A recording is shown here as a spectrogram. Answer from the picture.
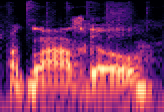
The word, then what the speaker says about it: Glasgow: Glasgow, bo tak się wymawia nazwę tego pięknego miasta w Szkocji.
